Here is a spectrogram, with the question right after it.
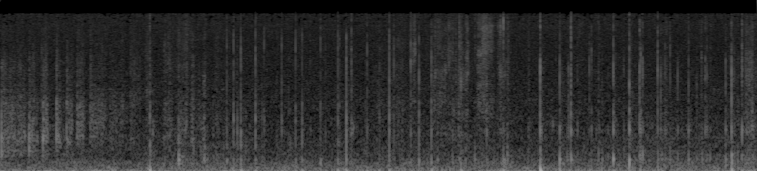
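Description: A small, solid paperback book with a paper cover is held in the hands and stood on a table while fingertips and nails scratch and tap its cover and spine. The result is a quiet, steady papery scratching dotted with many short, sharp taps that die away instantly over a low, dull undertone.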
